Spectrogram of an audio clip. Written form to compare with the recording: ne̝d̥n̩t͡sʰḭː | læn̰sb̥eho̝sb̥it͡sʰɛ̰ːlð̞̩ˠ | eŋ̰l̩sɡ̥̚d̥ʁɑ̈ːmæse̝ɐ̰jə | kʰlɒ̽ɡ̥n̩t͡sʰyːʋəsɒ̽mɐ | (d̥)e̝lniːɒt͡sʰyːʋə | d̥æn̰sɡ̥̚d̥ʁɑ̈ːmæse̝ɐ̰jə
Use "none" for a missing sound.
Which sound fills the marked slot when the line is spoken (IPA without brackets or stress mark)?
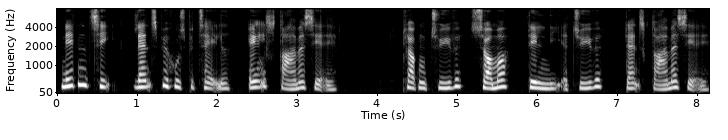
d̥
